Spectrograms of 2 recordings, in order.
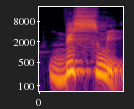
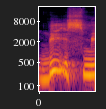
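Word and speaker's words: بِسْمِ: എന്നാൽ ബിസ്മി, ബി ഇസ്മി എന്ന് പറയുന്നില്ല. എന്തേ കാരണം? അത് കൂട്ടി ഓതുന്നുണ്ടാ അല്ലേ.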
